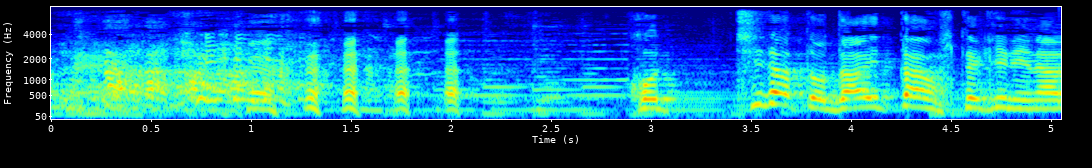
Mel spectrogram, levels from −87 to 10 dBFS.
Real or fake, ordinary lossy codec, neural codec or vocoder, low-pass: real; none; none; 7.2 kHz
